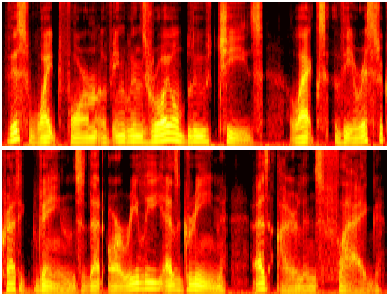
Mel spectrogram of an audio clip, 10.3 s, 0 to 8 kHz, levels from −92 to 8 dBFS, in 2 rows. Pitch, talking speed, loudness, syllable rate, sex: 95 Hz, 115 wpm, -20 LUFS, 3.4 syllables/s, male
